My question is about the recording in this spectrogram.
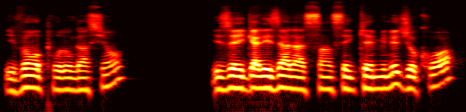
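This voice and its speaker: A man's voice: medium pitch, moderate pace, dark tone. A man from Congo in a casual football chat, talking passionately about African teams.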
